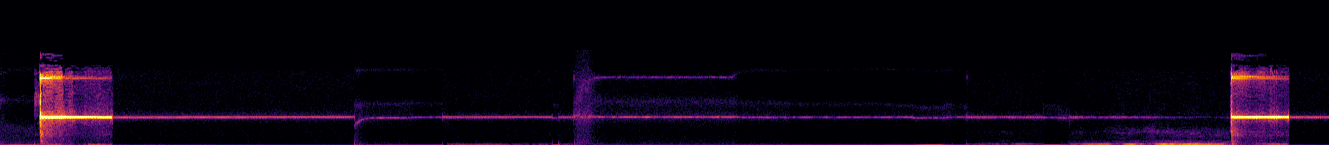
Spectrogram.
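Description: A small meditation bell is struck once to open a morning meditation, and its bright, high tone rings out slowly over many seconds, with a faint low murmur near the end just before a second strike.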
